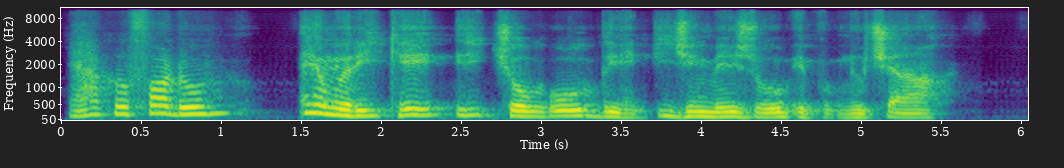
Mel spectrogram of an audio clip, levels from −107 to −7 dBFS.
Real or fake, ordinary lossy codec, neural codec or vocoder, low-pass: fake; none; codec, 16 kHz in and 24 kHz out, 0.6 kbps, FocalCodec, streaming, 4096 codes; 9.9 kHz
